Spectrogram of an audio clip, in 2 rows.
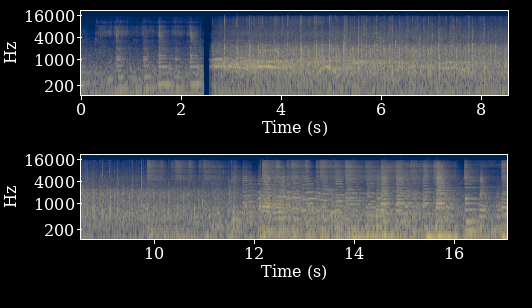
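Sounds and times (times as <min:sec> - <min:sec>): audience applauding: 0:02.6 - 0:12.1
band music: 0:09.8 - 0:17.0.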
